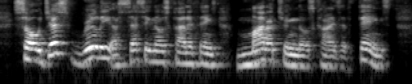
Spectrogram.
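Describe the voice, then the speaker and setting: A man with a fairly high pitch speaks at a moderate pace with lively intonation, and the room echo is audible. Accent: American. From US Northeast (Philadelphia). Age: 70s. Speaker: health educator on HIV and aging. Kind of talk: webinar presentation. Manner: halting, many filler words.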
